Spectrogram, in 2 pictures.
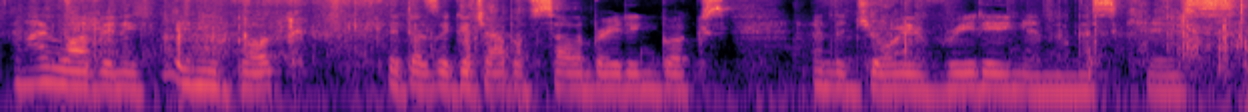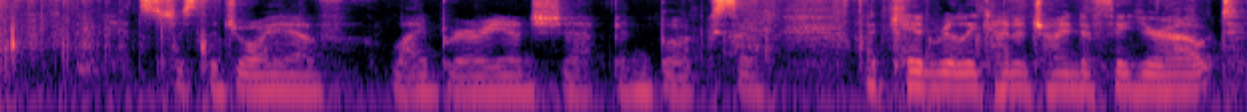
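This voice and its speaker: Low-pitched woman gushing about books, noisy recording. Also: little pitch movement, moderate pace. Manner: gushing, effusive, conversational. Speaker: book reviewer and presenter. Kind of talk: casual, enthusiastic book review to camera.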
